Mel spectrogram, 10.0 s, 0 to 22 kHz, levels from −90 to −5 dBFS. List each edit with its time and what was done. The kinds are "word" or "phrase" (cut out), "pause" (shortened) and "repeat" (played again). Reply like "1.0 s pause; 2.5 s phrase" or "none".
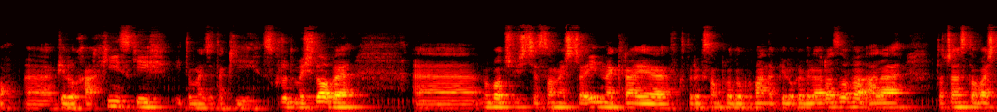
none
